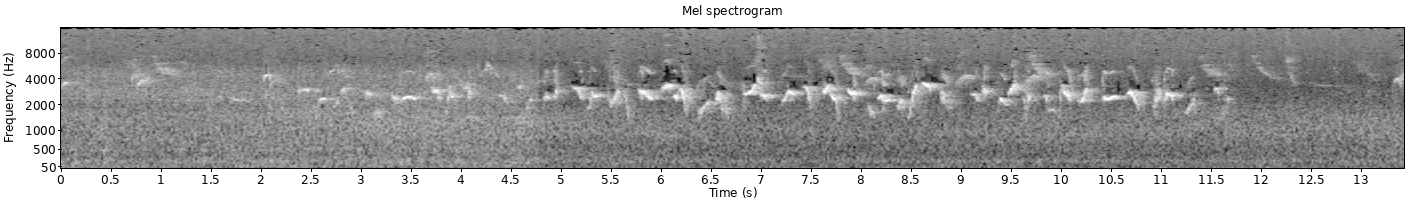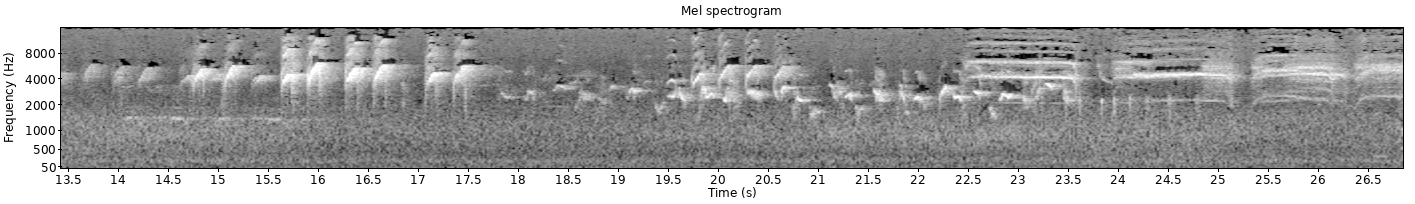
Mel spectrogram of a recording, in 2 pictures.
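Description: Birds chirping in quick, repeated bursts over a steady background hiss, with longer, drawn-out calls near the end.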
